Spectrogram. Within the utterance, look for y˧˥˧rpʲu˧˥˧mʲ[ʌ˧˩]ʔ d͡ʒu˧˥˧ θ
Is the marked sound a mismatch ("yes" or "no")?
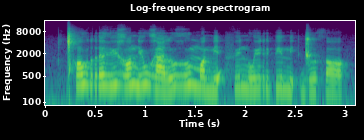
yes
